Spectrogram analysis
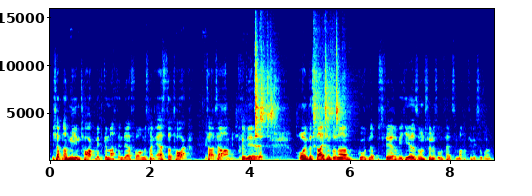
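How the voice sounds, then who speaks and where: A man's voice: fairly high pitch, a little fast. Man, 30s, from the Rhineland, facilitator, casual live talk, handheld mic, small event room, faint background hum. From Rhineland, Germany. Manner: chatty, laughs often, gestures. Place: small brick-walled event room with audience.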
